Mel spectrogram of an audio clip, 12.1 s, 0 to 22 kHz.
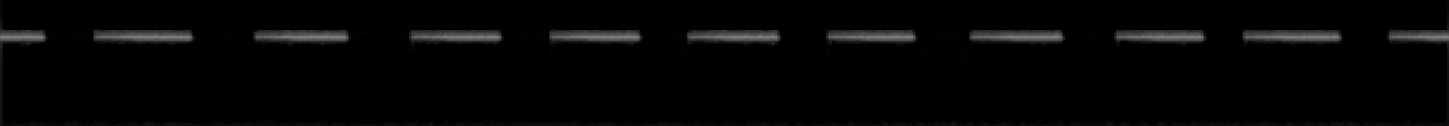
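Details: Pale bell cricket singing, recorded in 2020: clear, high, ringing pure-tone trills in even bursts of about 0.7 seconds, repeated roughly once a second with short silent gaps between, over a faint low hum.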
